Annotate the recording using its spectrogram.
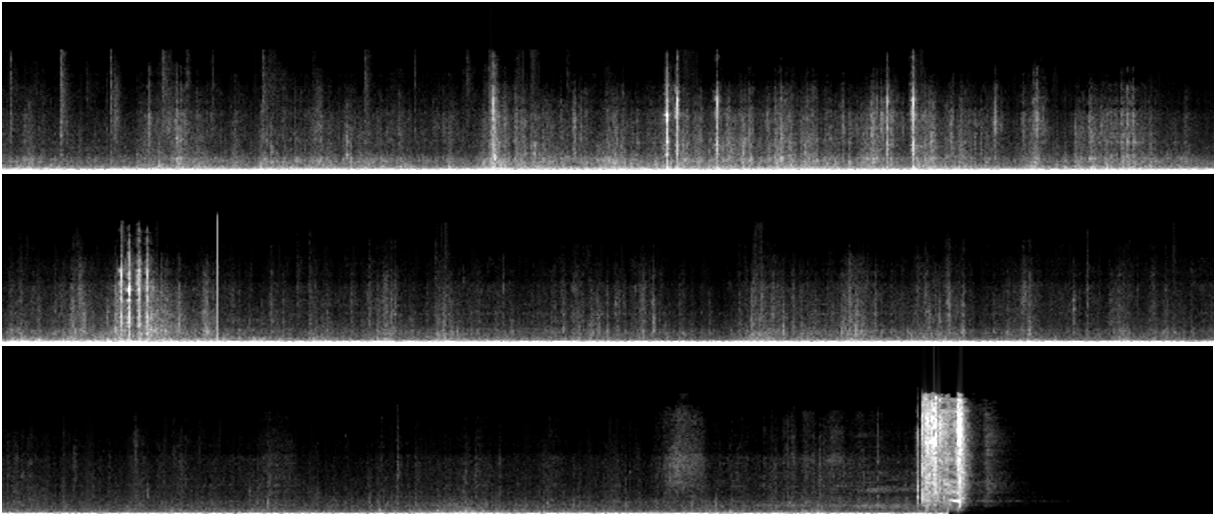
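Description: Off-road vehicle driving over a gravel dirt trail, heard from a hood-mounted camera: a steady low rumble of wind and tyres with scattered knocks from gravel and bumps. Just before the end, a sharp camera-shutter click, then the sound cuts off.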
